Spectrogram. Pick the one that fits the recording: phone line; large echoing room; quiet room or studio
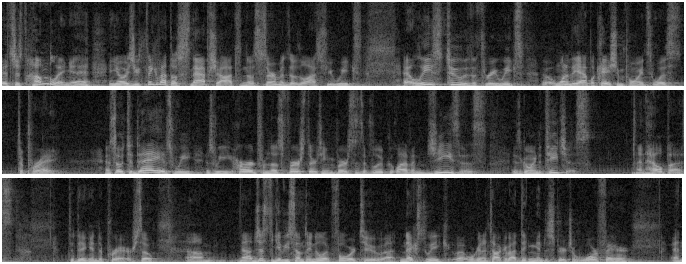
large echoing room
